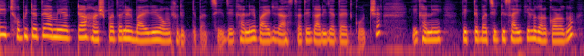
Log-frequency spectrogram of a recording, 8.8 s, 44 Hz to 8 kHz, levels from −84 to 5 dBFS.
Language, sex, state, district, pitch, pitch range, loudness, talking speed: Bengali, female, West Bengal, Dakshin Dinajpur, 210 Hz, 190-240 Hz, -17 LUFS, 165 wpm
